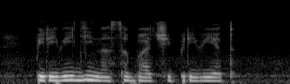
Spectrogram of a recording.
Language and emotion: Russian, neutral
